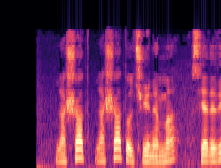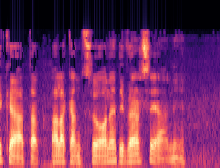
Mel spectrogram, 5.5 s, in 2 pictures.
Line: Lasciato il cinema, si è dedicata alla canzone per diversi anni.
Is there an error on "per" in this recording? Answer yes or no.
yes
